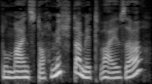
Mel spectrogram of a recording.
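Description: A woman's voice: low-pitched, big pitch swings, a little slow, no room sound, clean studio sound, heavily acted. A woman reading the lines of a talkative king in a parable, puzzled and questioning. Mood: suspicious.

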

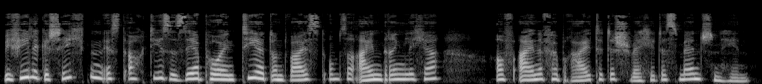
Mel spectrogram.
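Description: A woman presenting a radio talk and reading a parable in a calm, clear, formal manner. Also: fairly high pitch, a little slow, no echo, studio quality. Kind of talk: scripted storytelling reading.

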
